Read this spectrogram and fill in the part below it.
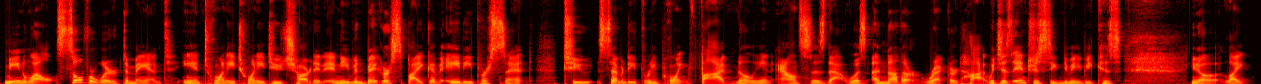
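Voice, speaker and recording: A man's voice: medium pitch, big pitch swings, moderate pace, a bit bright, dry recording, clean studio sound. A man hosting a weekly precious-metals show, explaining figures in a casual, conversational way with frequent fillers. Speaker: podcast host. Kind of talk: casual market commentary.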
